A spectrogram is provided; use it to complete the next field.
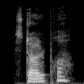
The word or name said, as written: stolpre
